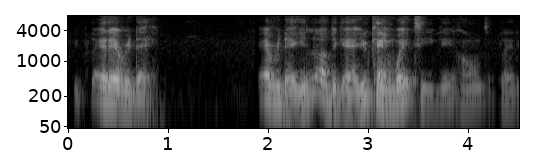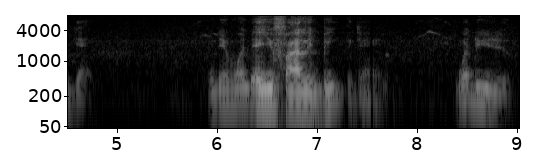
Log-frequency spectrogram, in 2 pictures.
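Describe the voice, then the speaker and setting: A man's voice: mid-range voice, brisk, long pauses, dark tone, husky. A man guesting on a podcast over a remote mic, talking in an emphatic, slangy way while his audio keeps cutting in and out from a faulty mic cable. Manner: emphatic and slangy, drives points home with questions. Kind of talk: casual chat. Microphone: remote call mic.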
